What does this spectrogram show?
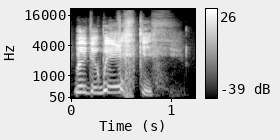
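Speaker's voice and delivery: slow, high goofy impression; mocking character voice. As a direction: drag it out in a silly high voice. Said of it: "He talks like that".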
